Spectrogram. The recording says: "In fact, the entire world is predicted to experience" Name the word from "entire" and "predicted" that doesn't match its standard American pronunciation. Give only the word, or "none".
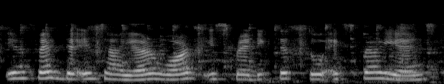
none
